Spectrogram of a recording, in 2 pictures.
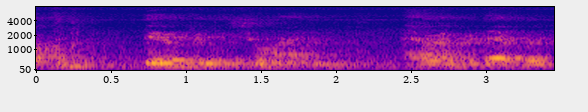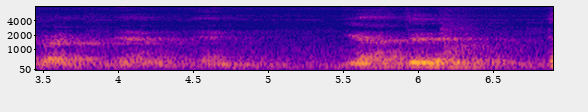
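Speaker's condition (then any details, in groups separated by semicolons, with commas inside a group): Cerebral palsy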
